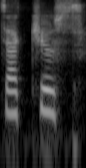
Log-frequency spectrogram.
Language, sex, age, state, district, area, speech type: Odia, female, 18-30, Odisha, Kalahandi, rural, read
